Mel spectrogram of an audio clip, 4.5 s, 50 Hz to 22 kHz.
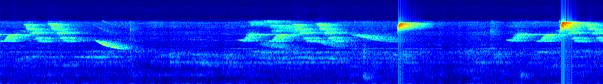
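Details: Song of a green-winged saltator, liso curricutil style, recorded 26 July 2023: warbled whistled phrases ending in a falling slur, repeated about once a second, with two sharp high ticks near the end.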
